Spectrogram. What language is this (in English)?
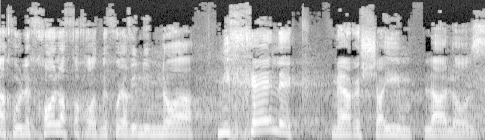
Hebrew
